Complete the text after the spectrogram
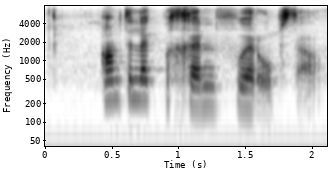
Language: Afrikaans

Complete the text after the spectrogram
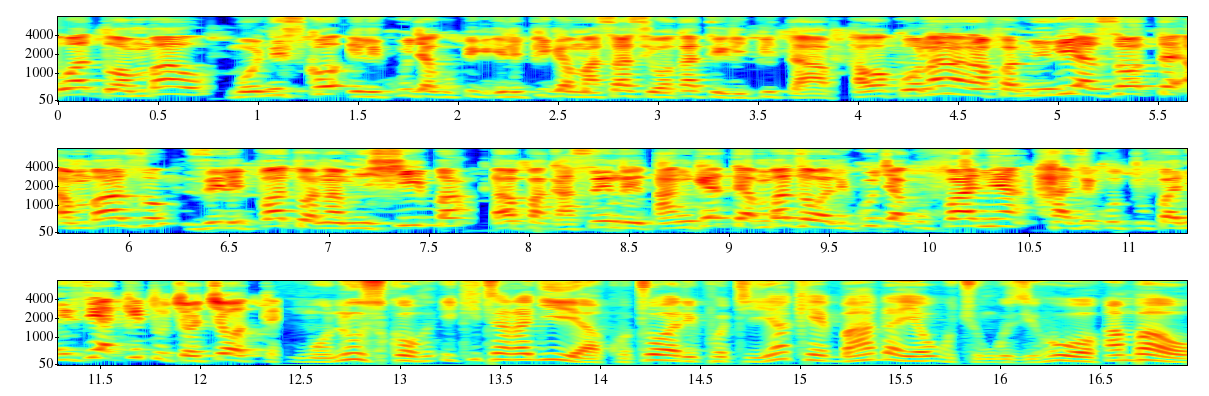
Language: Swahili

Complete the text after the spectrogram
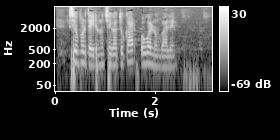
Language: Galician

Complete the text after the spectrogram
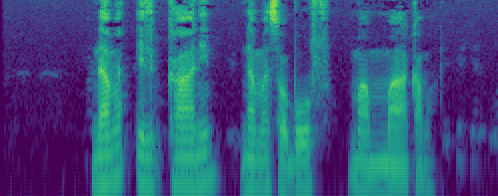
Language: Oromo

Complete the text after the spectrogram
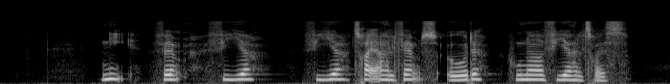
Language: Danish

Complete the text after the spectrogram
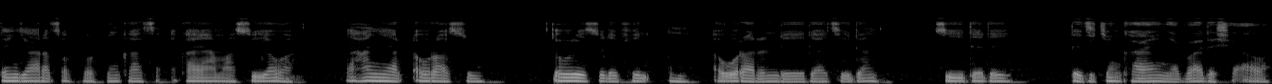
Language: Hausa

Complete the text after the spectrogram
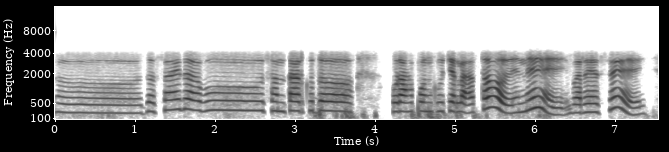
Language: Santali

